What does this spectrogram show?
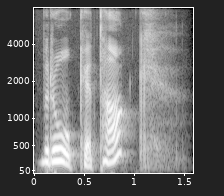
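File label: "brokætak", Hemsedal dialect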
